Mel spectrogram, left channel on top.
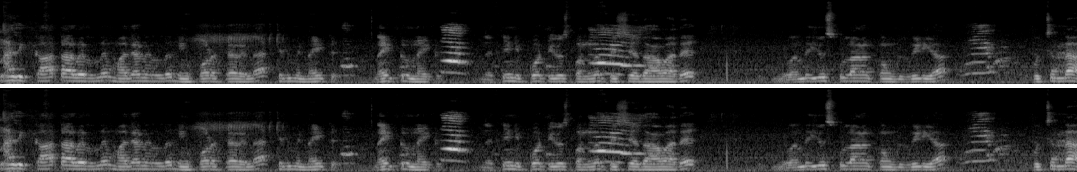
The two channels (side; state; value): both; identical; correlation 1.00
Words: நாளைக்கு காத்தாலேருந்து மதியானம்லேருந்து நீங்கள் போட தேவையில்லை. திரும்பி நைட்டு இந்த தீனி போட்டு யூஸ் பண்ணுங்கள். ஃபிஷ் எதுவும் ஆகாது. இது வந்து யூஸ்ஃபுல்லான இருக்கும். உங்களுக்கு வீடியோ பிடிச்சிருந்தா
